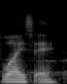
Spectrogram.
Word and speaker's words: Wiese: Pronunciation is Wiese. Weise. It's Wiese, but it's pronounced Weise.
